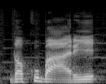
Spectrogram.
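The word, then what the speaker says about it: 毒針: Dokubari, unaccented.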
